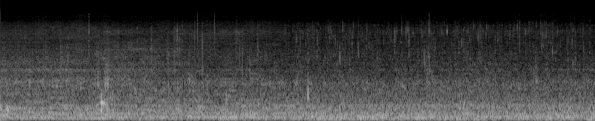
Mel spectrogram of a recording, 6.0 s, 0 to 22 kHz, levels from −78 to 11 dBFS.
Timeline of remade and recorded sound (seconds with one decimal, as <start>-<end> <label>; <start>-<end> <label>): 0.0-2.8 remade; 2.8-6.0 recorded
